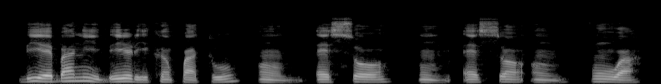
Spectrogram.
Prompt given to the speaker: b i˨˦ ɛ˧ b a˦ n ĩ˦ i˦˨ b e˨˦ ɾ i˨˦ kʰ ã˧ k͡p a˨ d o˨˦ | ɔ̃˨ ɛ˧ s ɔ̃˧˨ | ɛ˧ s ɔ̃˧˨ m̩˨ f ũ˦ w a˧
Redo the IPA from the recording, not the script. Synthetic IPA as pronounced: b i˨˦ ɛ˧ b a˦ n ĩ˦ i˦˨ b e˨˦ ɾ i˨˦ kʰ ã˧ k͡p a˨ t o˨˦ | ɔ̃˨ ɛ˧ s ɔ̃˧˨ | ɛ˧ s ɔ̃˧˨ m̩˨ f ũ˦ w a˧

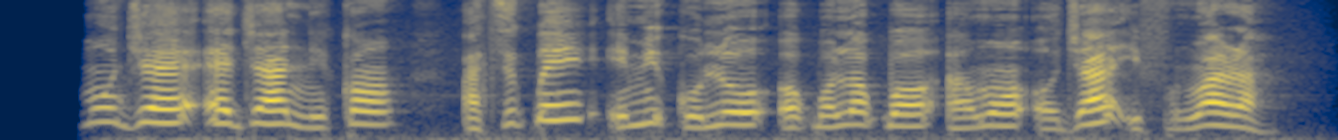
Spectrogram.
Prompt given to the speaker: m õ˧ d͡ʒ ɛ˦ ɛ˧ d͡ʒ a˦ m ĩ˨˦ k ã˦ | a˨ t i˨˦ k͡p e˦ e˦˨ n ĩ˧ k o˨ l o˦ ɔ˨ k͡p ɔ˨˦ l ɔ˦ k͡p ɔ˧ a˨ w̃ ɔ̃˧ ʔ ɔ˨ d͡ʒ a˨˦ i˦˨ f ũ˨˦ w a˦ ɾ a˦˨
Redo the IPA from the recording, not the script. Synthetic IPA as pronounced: m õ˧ d͡ʒ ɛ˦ ɛ˧ d͡ʒ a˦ n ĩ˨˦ k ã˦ | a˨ t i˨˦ k͡p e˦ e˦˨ m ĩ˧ k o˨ l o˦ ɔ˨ k͡p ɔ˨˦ l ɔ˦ k͡p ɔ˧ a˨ w̃ ɔ̃˧ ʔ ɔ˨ d͡ʒ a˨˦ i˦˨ f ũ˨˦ w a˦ ɾ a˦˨

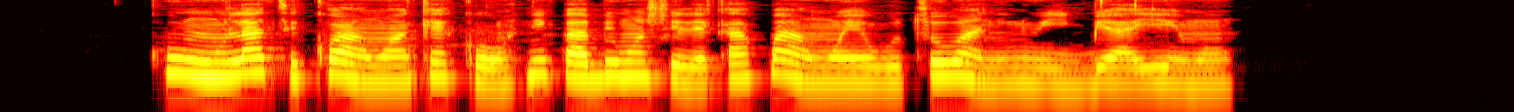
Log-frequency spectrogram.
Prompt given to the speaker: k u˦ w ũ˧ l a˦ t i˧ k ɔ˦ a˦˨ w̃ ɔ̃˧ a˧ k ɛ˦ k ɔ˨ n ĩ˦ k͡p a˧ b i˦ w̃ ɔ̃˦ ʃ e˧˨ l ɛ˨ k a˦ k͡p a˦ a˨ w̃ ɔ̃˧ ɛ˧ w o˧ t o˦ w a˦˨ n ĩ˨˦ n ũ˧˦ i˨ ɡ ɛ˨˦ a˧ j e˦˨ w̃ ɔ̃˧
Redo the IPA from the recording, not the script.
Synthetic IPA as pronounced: k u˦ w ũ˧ l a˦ t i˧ k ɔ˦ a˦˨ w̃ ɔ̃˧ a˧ k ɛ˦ k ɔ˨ n ĩ˦ k͡p a˧ b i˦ w̃ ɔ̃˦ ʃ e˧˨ l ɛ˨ k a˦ k͡p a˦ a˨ w̃ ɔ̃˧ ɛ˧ w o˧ t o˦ w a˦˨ n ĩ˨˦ n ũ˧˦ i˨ ɡ͡b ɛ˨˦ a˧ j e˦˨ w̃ ɔ̃˧

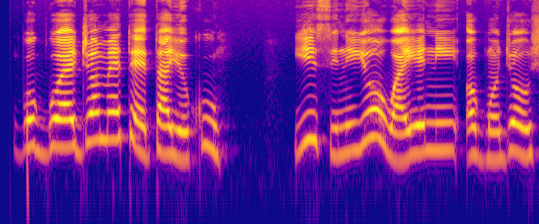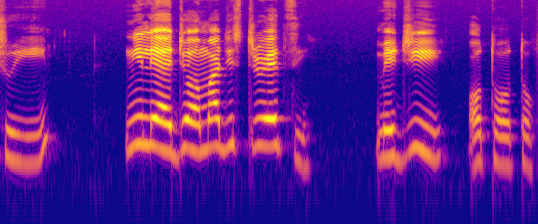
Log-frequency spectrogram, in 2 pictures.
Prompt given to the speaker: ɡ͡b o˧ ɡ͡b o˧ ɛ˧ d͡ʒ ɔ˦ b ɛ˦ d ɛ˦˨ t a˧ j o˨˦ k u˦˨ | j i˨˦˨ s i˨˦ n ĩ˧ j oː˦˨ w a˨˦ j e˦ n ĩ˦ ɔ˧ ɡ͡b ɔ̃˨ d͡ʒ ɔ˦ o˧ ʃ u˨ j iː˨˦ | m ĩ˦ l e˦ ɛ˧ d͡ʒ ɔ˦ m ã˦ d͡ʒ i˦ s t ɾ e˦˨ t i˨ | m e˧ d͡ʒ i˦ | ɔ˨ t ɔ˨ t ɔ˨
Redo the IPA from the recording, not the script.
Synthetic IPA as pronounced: ɡ͡b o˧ ɡ͡b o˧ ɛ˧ d͡ʒ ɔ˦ m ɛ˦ t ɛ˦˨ t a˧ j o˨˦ k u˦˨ | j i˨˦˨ s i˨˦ n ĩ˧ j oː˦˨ w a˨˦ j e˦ n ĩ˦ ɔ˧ ɡ͡b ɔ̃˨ d͡ʒ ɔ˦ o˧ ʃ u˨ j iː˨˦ | n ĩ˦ l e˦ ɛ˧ d͡ʒ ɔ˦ m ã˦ d͡ʒ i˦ s t ɾ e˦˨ t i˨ | m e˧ d͡ʒ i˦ | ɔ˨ t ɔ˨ t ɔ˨

